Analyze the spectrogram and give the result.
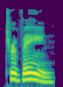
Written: trevain

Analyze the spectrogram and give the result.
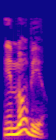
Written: immobile

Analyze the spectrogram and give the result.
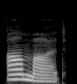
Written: ahmad

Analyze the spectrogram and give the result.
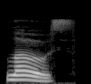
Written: lowes

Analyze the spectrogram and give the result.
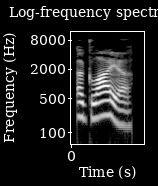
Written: aglaia

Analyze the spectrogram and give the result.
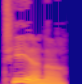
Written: tiyenna

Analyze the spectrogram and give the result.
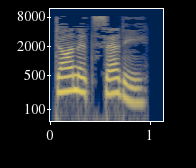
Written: donizetti

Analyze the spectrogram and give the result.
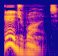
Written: edgewise

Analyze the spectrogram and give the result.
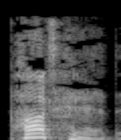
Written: pothead

